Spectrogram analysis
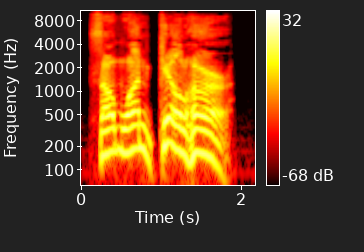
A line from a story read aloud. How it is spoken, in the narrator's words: Augustus yelled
